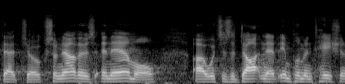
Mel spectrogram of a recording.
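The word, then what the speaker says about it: NHaml: It's not enhamel, it's pronounced enamel, because you have to be really hip and cool when you come up with names like this.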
